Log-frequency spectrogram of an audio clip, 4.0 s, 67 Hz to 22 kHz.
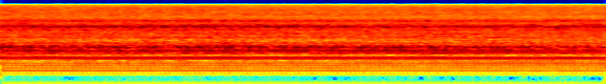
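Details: Wen 56203i 2000 W inverter generator (built 7/2020) recorded right next to the unit while carrying about 1375–1400 W: a steady, even drone with constant tone and no hunting or surging; it holds speed smoothly under load.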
